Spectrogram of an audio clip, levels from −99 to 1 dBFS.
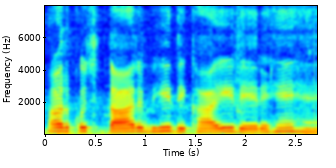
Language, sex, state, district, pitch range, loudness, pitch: Hindi, female, Jharkhand, Ranchi, 195-220 Hz, -16 LUFS, 210 Hz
